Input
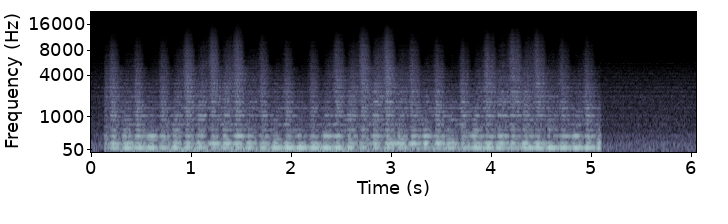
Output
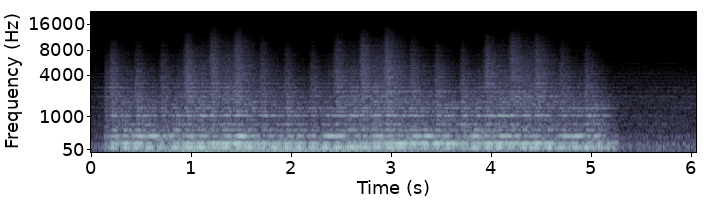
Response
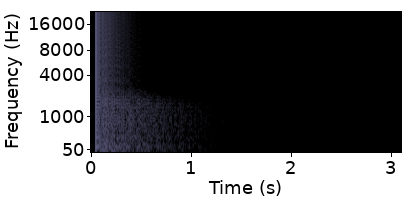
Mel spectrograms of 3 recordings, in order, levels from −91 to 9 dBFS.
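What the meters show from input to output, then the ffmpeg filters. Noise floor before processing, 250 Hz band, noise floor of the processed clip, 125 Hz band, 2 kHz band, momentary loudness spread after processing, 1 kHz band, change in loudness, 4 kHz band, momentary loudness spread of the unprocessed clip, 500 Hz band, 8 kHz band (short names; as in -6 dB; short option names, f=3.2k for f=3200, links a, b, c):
-50 dBFS, +2.5 dB, -49 dBFS, +1.0 dB, -1.0 dB, 4 LU, +2.0 dB, +1.0 dB, -1.5 dB, 2 LU, +2.0 dB, n/a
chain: -filter_complex "[1:a]atrim=start_sample=2205,afade=t=out:st=0.23:d=0.01,atrim=end_sample=10584[a];[0:a][a]afir=irnorm=-1:irlink=0"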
